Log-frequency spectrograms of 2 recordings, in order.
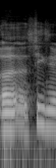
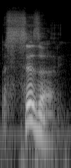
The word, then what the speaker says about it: SZA: What you think about Sheezy and green hair? You think she look good? – Who? – SZA. – In that green hair? You got me saying it wrong SZA.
